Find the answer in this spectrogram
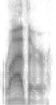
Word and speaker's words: rather: Il y a aussi un autre mot qu'on pourrait utiliser à la place de ces deux là avec un magnifique th pour prononcer. Exact. Exactement. Rather. It is rather.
